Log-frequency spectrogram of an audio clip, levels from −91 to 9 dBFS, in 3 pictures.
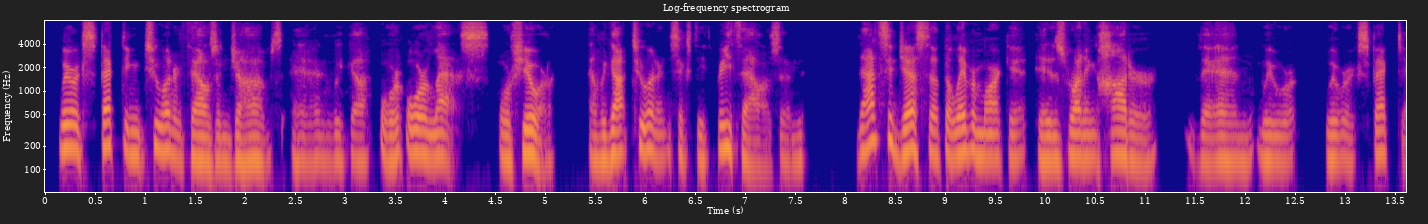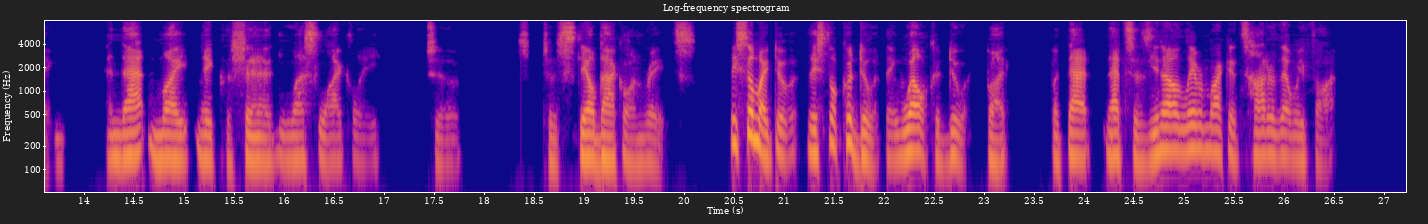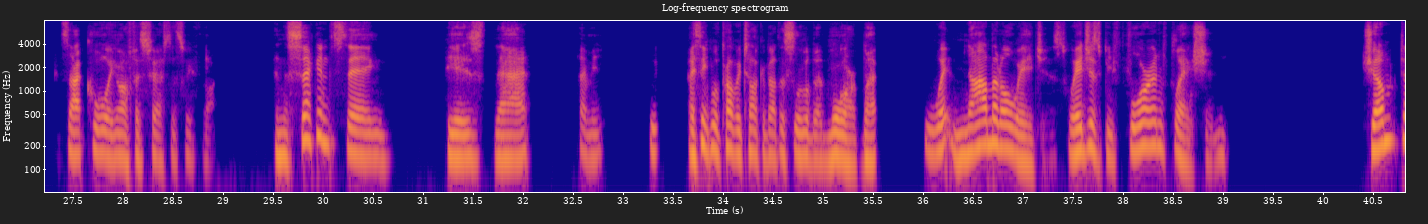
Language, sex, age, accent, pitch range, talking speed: English, male, 60-79, American, 130-155 Hz, 160 wpm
